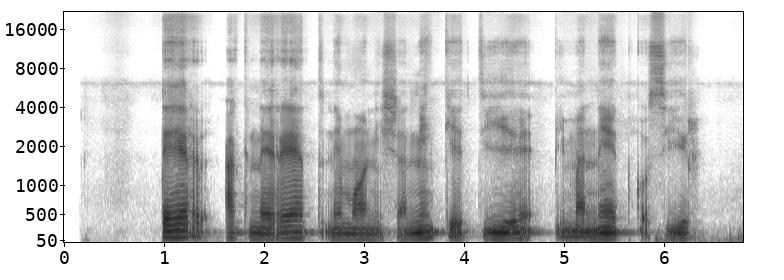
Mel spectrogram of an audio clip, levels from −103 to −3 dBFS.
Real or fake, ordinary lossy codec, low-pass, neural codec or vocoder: fake; none; none; codec, 44.1 kHz, 7.8 kbps, DAC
